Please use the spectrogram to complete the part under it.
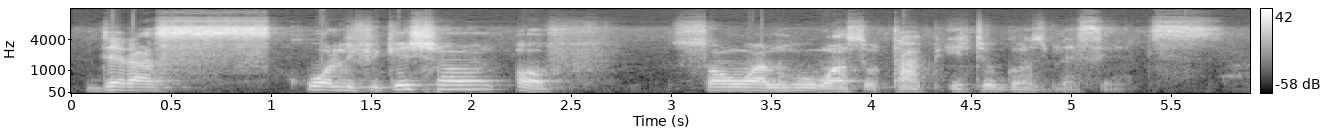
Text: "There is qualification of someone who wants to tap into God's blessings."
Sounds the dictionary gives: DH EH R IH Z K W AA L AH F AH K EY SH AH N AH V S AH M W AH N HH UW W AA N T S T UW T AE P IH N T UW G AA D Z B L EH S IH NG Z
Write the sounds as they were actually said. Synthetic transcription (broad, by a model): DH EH R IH K W AA L AH F AH K EY SH AH N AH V S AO M W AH N HH UW W AA N T S T UW T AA P IH N T UW G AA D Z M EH S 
